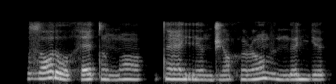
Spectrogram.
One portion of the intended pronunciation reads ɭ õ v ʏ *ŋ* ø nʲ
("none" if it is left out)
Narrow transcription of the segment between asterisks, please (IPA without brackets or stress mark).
ŋ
